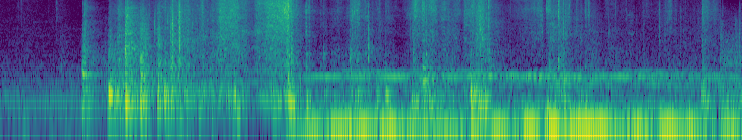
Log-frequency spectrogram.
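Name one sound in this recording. Cardboard box flaps rustle and scrape as hands fold them.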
